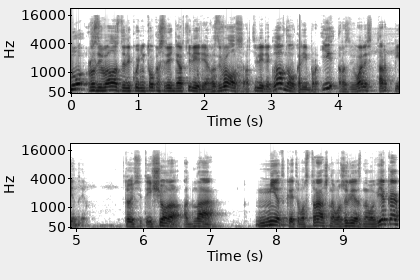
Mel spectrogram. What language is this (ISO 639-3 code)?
rus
